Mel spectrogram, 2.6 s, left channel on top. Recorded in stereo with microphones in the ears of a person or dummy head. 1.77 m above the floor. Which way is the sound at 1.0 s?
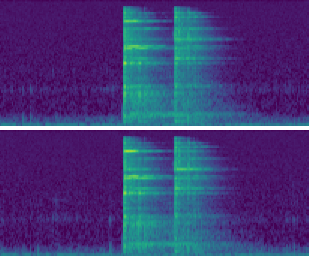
5° left (ahead or behind).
